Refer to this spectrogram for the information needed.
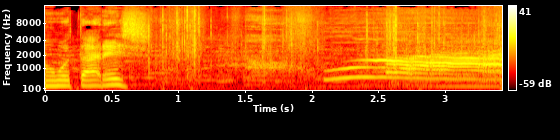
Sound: paper crinkles; gasps

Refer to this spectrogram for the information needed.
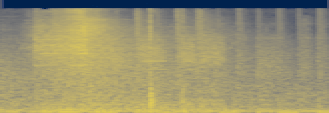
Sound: car door opens

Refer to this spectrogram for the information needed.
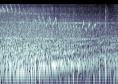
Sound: birds chirping

